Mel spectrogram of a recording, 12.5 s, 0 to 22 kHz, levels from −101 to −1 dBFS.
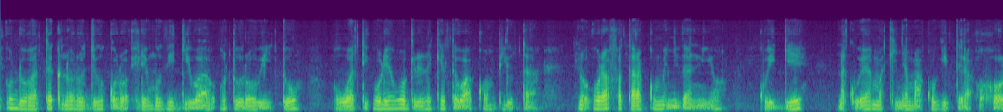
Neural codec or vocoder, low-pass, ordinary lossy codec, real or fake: vocoder, 22.05 kHz, 80 mel bands, HiFi-GAN; none; none; fake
